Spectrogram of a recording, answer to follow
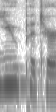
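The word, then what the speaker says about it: Iuppiter: It's actually Jupiter in Latin, because it's I-U, Jupiter.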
